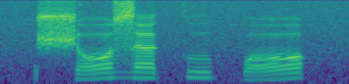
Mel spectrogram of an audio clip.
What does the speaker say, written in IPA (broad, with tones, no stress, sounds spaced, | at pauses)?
ʃ ɔ˩˥ z ɐ˥ k u˥ p ɔ˩˥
